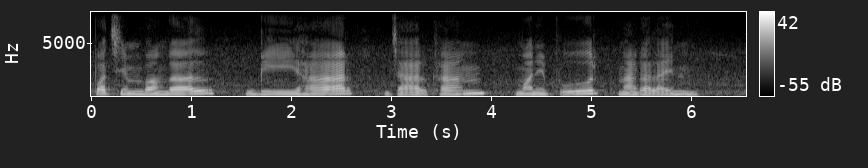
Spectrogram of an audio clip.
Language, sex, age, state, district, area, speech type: Nepali, female, 18-30, West Bengal, Darjeeling, rural, spontaneous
